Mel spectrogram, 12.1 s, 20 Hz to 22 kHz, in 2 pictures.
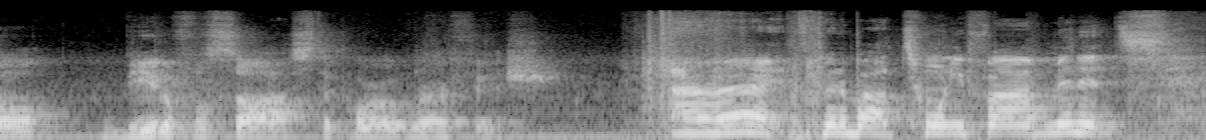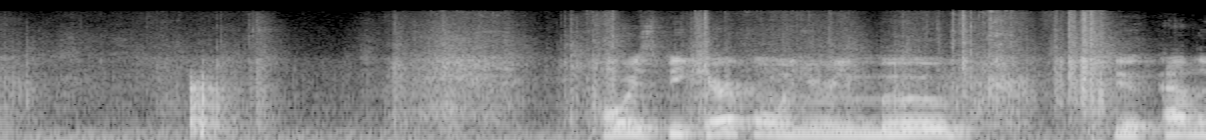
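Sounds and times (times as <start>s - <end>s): foil rustling: 5.7s - 12.0s
dish knocking on wooden table: 7.0s - 7.2s.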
